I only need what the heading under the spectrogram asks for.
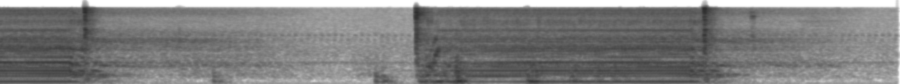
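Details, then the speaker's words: Dishwasher motor that previously hummed without turning, bench-tested with a homemade test wire and its capacitor connected: clicks on and runs with a steady, even hum, then cuts off; motor confirmed good. "so you need that capacitor on there to get that running so the motor here is good"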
